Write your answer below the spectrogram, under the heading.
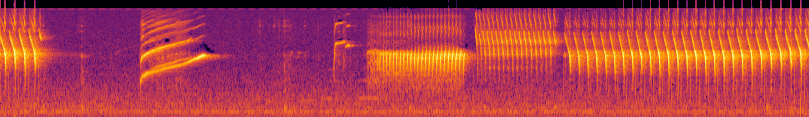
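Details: Canary singing a long energetic song used to stimulate young canaries learning to sing: a sweeping whistle, a steady high trill, buzzy notes, then a rapid repeated chirping roll.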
